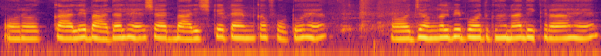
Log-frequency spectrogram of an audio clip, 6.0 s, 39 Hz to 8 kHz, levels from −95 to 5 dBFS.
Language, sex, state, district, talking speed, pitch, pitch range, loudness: Hindi, female, Maharashtra, Mumbai Suburban, 200 wpm, 225 Hz, 220-235 Hz, -12 LUFS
